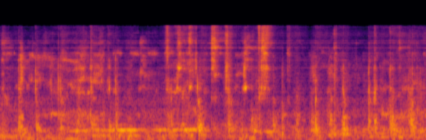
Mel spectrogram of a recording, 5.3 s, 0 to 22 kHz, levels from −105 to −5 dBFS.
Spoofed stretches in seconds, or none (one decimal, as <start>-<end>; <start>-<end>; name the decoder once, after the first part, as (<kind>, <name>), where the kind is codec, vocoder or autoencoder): 0.0-5.3 (codec, HILCodec)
